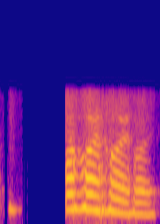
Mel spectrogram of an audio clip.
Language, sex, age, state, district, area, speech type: Assamese, female, 30-45, Assam, Golaghat, urban, conversation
